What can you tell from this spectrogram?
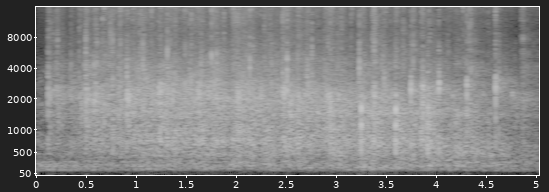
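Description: Steady applause from an audience fills the whole five seconds, a dense wash of many hands clapping at an even level, with a few sharper individual claps standing out near the end.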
